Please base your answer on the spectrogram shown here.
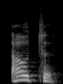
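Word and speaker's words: doubt: 그러니까 의심이라는 말로는 나우트요 발음 조심하셔야 돼요 b는 발음이 없습니다 그래서 아우트 의심하다 의심 라우트가 의심하다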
